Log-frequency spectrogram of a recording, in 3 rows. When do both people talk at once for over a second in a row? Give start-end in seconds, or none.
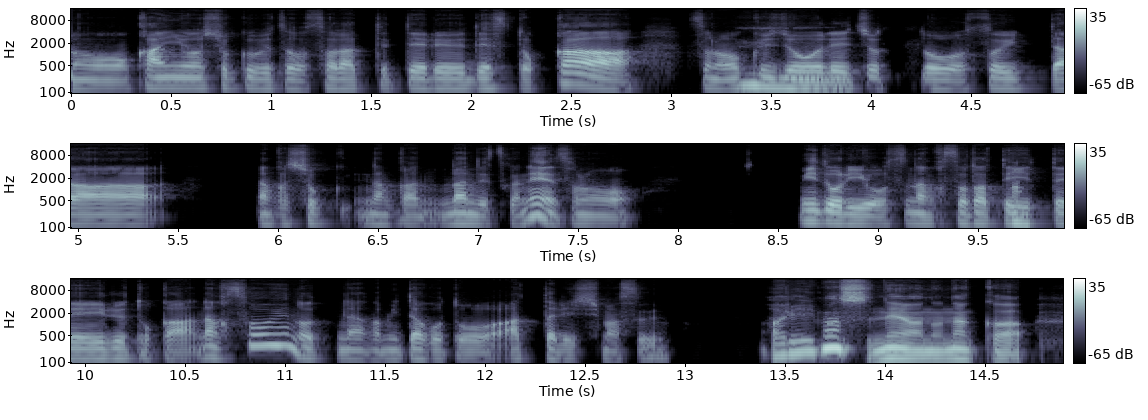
none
